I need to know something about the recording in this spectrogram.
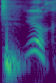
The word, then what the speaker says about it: Hjort: How do you say it? Hjort. Hjort. Yeah, it's Swedish.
